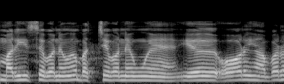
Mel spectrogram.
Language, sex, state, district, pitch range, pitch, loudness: Hindi, female, Haryana, Charkhi Dadri, 190-205 Hz, 195 Hz, -16 LUFS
